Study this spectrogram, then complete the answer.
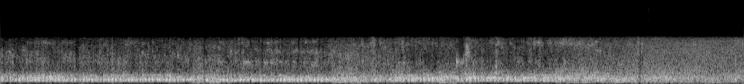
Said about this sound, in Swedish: De kom väldigt tätt här just nu, alltså extremt tätt. Och båda var vita båda var Evo.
